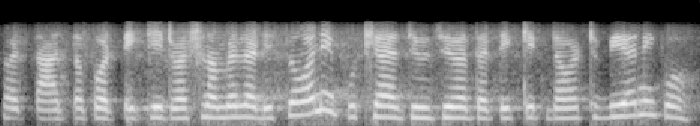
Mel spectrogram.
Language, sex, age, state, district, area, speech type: Sindhi, female, 18-30, Gujarat, Junagadh, rural, conversation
